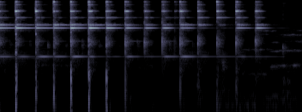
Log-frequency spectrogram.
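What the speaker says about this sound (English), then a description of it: "That's ringing that money bell." A small bell rings about fourteen times in a quick, even series of bright, clear strikes, each decaying briefly. The strikes fade gradually and stop into silence, with no talk.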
